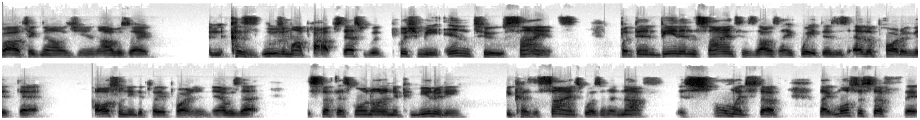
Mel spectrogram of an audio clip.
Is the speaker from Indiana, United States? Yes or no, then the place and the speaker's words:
no; New York City, New York, United States; also born or lived in Harlem, New York; I grew up in the South Bronx.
